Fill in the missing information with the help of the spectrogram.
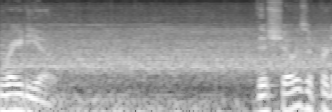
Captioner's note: crowd cheering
